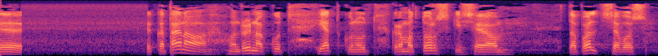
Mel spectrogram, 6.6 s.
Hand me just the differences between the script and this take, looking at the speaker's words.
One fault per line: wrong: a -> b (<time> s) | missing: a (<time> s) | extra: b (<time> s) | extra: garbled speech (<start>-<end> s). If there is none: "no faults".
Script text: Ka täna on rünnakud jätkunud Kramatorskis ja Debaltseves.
no faults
